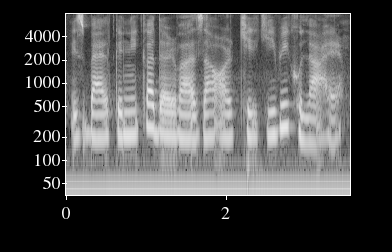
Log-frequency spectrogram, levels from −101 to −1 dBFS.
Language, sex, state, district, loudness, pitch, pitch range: Hindi, female, Sikkim, Gangtok, -17 LUFS, 210 Hz, 200-230 Hz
